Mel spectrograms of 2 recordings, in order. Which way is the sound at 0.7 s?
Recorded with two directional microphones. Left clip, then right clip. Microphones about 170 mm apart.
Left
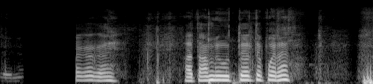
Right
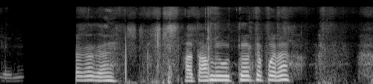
15° left (ahead or behind).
